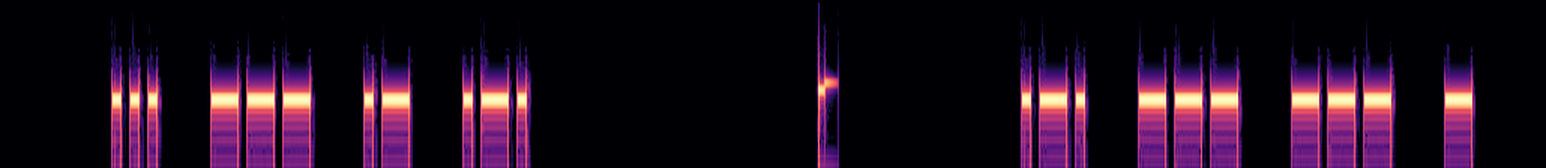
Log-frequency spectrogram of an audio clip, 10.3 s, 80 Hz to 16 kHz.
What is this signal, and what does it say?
Morse code, heard as a keyed tone, about 20 wpm, spaced as for 14 wpm, 700 Hz. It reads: SOAR ROOT
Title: 054 Lesson 10f - Letter r - Words 20wpm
